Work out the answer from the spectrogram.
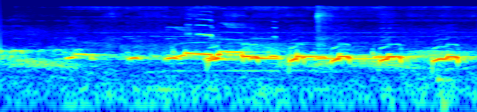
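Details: Zebra dove, Bangkok type, singing as a prompt for other doves to sing. Bubbling, whistled coos rise and fall in quick succession, with several brief louder notes near the end.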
